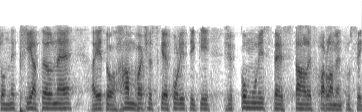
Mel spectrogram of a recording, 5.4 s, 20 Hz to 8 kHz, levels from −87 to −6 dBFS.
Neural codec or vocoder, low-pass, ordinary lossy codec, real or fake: codec, 16 kHz, 4.8 kbps, FACodec; 7.2 kHz; AAC, 16 kbps; fake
